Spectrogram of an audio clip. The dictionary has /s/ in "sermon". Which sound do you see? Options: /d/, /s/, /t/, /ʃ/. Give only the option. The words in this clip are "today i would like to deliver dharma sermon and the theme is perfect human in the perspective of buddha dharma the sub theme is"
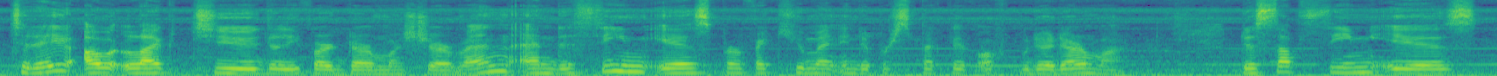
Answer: /ʃ/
